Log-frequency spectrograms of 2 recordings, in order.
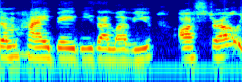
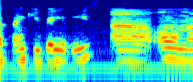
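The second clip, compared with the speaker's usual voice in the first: ordinary delivery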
